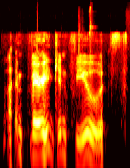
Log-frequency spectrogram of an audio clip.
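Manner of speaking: slow, giggling confusion; laughing. Real, not acted. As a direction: laugh through the words.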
